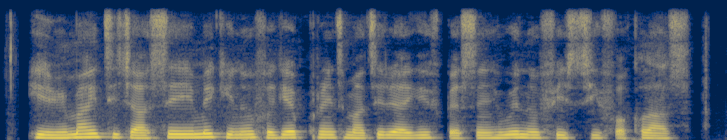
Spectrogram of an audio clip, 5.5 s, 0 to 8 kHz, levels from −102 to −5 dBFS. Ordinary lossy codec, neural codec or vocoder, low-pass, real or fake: none; none; 7.2 kHz; real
